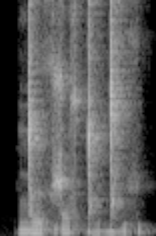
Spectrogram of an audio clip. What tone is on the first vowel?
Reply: falling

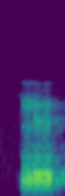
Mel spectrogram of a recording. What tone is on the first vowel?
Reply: high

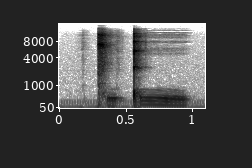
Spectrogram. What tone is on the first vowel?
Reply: low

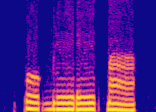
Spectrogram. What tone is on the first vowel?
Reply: low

